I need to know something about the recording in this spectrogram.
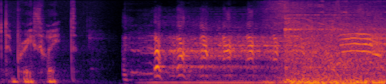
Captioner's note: laughing sounds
